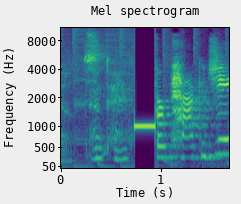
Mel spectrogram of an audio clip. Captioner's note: beep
